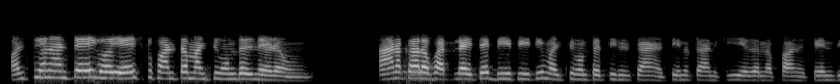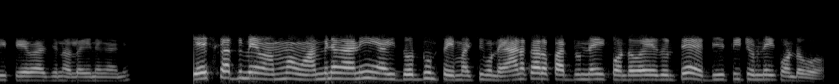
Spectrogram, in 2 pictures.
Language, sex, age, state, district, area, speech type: Telugu, female, 60+, Telangana, Peddapalli, rural, conversation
